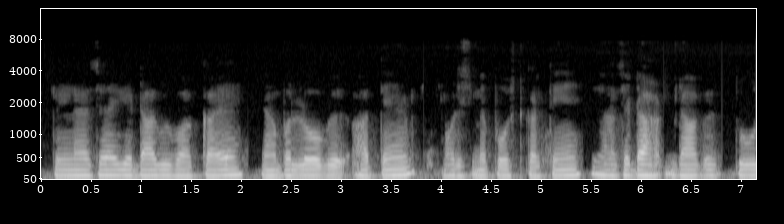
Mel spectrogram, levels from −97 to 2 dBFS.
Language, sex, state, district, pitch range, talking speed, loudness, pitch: Hindi, male, Rajasthan, Nagaur, 110-120 Hz, 175 wpm, -24 LUFS, 115 Hz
